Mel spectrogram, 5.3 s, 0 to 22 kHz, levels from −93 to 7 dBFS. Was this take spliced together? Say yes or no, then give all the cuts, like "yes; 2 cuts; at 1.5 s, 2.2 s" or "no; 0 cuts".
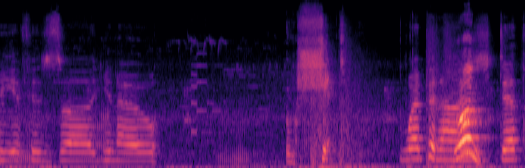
no; 0 cuts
